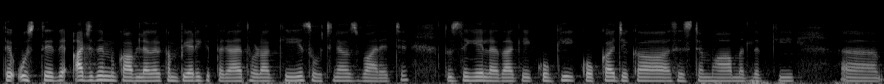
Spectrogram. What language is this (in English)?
Dogri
